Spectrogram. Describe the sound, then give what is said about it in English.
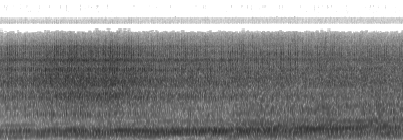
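An old Model T car engine runs steadily for several seconds, a loud, continuous chugging drone with a rough mechanical rattle and no voices. “He's flying to her house as the engine is now powered by Flubber.”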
